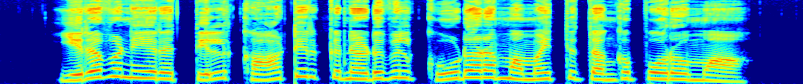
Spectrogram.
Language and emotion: Tamil, fearful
